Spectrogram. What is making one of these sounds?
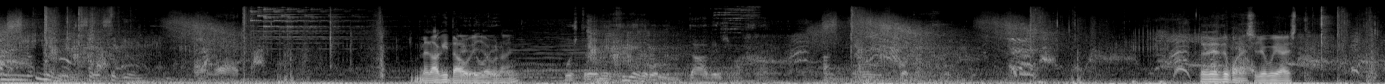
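Blades strike and clash in a fight.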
